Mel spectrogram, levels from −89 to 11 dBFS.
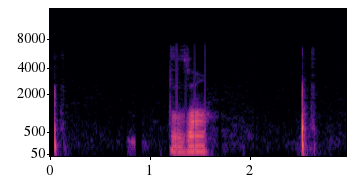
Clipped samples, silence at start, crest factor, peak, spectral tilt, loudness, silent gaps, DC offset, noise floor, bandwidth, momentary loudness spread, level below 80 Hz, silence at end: under 0.1%; 1.2 s; 30 dB; -2 dBFS; -9 dB/octave; -30 LUFS; none; under 0.1%; -74 dBFS; 7.2 kHz; 10 LU; -52 dBFS; 0.4 s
